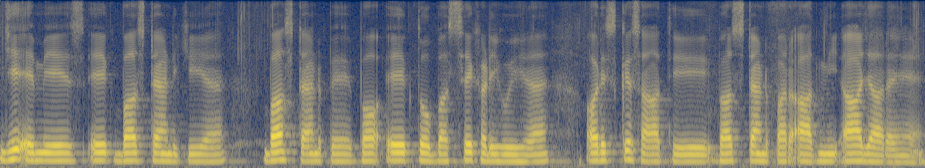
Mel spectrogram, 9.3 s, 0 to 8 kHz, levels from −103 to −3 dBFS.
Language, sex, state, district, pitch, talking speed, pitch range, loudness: Hindi, male, Maharashtra, Chandrapur, 135 Hz, 190 wpm, 130-140 Hz, -18 LUFS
